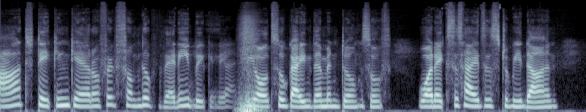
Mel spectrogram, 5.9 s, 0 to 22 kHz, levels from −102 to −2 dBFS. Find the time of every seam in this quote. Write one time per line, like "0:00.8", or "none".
0:02.4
